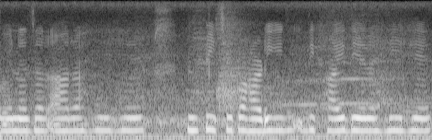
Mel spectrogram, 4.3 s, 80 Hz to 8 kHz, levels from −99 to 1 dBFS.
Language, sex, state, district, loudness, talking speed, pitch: Hindi, male, Madhya Pradesh, Dhar, -14 LUFS, 165 wpm, 215 Hz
